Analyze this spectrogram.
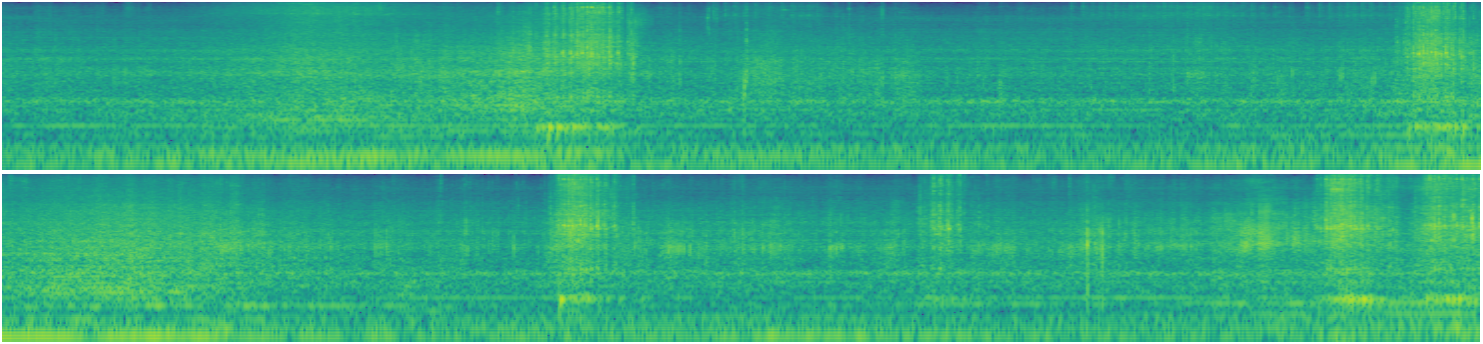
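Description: Industrial sewing machine with its table-mounted motor humming steadily while stitching a leather jacket, with a few brief louder spells spaced several seconds apart.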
